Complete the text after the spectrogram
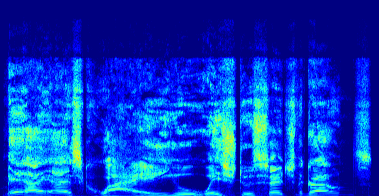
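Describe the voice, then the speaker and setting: Slow, swooping cemetery keeper. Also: male voice, on the high side, very animated, fairly bright tone, faint music behind, exaggerated voice. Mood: obliging. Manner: theatrical, musing, drawn-out. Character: obliging, gossipy male cemetery keeper. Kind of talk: dramatic video game cutscene acting.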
